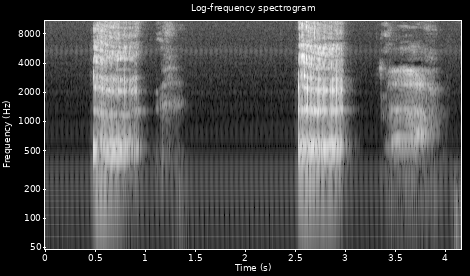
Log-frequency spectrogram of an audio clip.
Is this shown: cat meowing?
no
